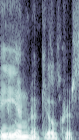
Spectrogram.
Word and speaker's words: Iain McGilchrist: master in his emissary uh how do you pronounce his name um uh Ian mcgilchrist Ian Ian mcgilchrist I got it right then yeah yeah I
